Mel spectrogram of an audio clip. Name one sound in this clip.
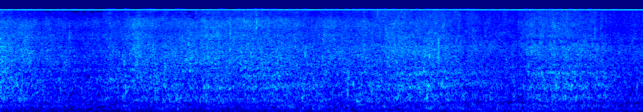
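Small waves lap steadily against a pebbly shore.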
